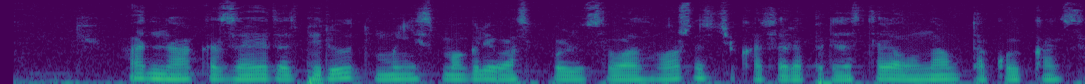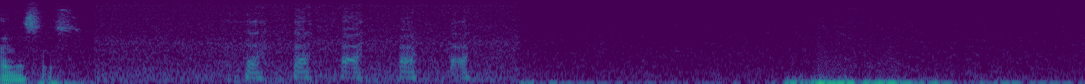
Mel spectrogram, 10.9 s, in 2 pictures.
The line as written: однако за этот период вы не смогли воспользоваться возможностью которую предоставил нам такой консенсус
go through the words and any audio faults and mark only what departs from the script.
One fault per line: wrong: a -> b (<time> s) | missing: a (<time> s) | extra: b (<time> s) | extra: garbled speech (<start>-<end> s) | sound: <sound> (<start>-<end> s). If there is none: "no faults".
wrong: вы -> мы (1.9 s)
sound: laugh (6.5-7.8 s)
